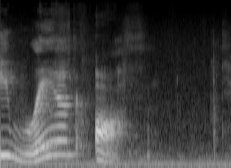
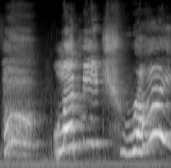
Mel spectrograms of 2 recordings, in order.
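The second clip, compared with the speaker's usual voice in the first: much higher, slow and eager; eager cry; 5 dB louder than usual. A narrator's reading. Rosie begs her brother to let her try cartwheels, excited. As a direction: beg for a turn, thrilled. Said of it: "cried Rosie".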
